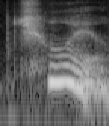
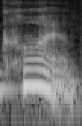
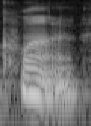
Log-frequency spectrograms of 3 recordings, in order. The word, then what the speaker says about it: choir: Or this one should say choir or even choir, but certainly not choir.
